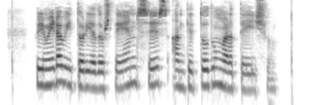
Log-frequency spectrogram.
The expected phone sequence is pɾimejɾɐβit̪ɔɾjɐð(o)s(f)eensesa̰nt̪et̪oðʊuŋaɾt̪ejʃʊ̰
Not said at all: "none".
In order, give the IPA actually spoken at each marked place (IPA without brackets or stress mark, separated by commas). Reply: o, θ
